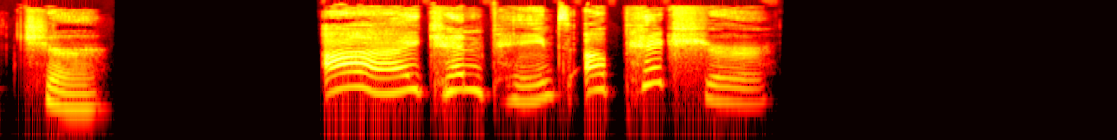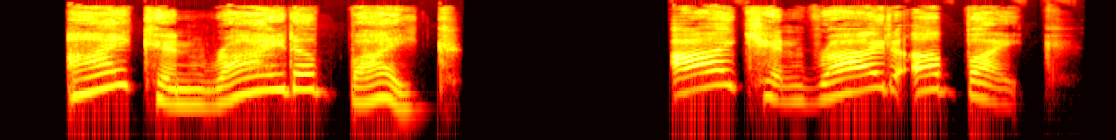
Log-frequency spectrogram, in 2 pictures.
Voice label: Echo Read; I Am Special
